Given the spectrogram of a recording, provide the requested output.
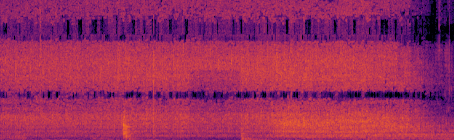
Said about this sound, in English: And give that a stir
